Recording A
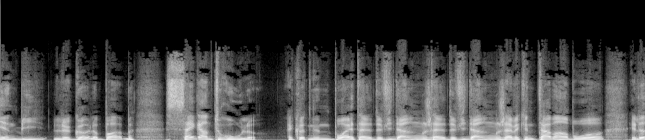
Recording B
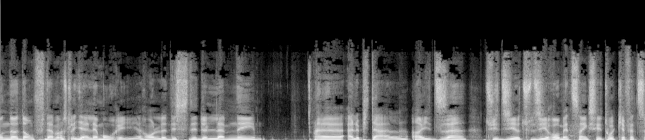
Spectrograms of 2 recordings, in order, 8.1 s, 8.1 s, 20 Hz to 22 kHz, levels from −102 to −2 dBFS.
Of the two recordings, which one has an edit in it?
A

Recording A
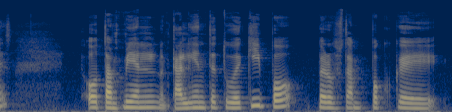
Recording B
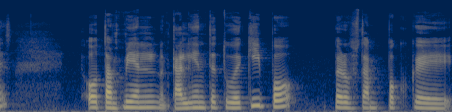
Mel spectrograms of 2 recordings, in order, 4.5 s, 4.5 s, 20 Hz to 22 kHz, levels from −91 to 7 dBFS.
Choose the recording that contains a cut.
A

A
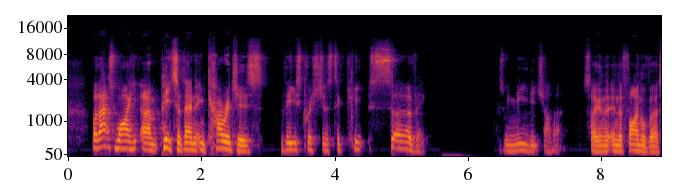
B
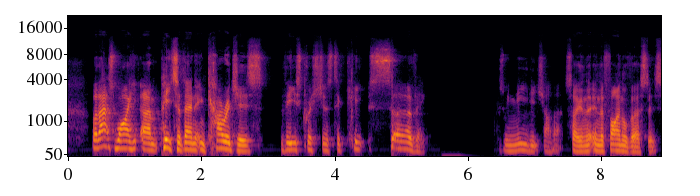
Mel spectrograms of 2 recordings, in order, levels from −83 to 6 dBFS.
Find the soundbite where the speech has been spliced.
B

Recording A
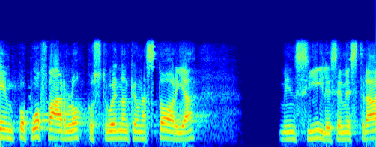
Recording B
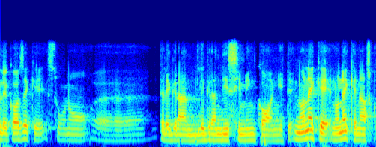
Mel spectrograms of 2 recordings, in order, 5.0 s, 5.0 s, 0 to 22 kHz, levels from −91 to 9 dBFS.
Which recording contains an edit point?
B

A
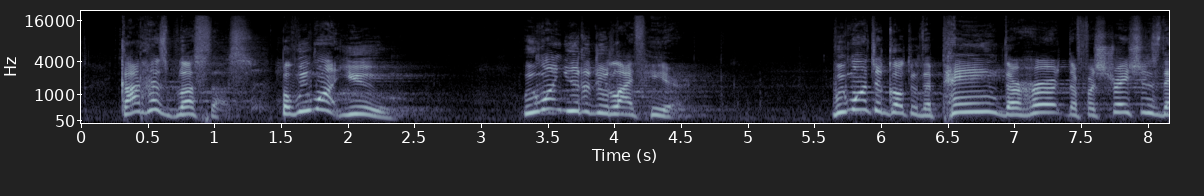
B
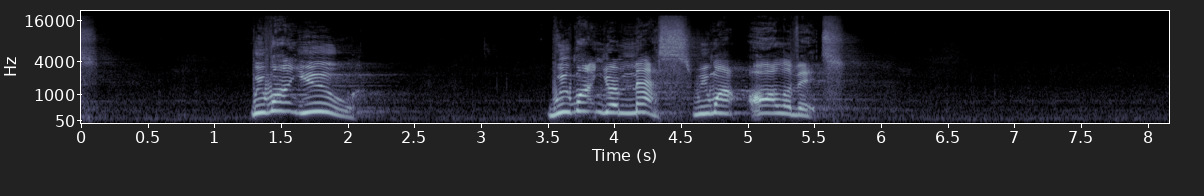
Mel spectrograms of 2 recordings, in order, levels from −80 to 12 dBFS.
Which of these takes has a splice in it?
A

